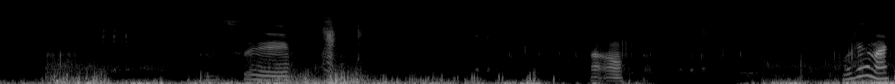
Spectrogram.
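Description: Goats on a farm bleat several times, wavering cries rising over close-up chewing, rustling and handling noise, with people speaking nearby between the calls.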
